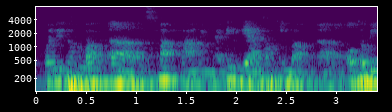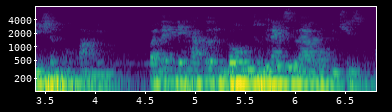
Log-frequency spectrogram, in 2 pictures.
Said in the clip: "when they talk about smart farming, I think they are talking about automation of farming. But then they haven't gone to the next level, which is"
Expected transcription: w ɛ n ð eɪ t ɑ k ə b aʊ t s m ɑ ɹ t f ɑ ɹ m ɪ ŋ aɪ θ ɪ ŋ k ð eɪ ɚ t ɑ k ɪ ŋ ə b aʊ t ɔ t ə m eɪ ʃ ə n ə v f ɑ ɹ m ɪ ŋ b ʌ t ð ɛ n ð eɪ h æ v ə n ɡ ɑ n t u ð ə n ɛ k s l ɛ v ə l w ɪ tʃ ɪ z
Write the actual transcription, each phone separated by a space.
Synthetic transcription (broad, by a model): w ɛ n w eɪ t ɑ k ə b aʊ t s m ɑ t f ɑ m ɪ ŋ aɪ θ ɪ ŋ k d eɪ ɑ t ɑ k ɪ ŋ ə b aʊ t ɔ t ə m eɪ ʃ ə n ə f ɑ m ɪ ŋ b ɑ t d ɛ n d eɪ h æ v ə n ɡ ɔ t u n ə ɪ s l ɛ v ə l w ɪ tʃ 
